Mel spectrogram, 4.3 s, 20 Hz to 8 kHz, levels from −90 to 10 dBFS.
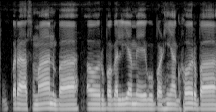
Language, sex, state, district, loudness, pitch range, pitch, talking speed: Bhojpuri, male, Uttar Pradesh, Deoria, -15 LUFS, 115-125 Hz, 120 Hz, 140 wpm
